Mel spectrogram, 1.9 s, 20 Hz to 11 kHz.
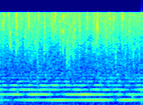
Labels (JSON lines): {"label": "biophony, midshipman", "recorder": "SoundTrap 500"}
